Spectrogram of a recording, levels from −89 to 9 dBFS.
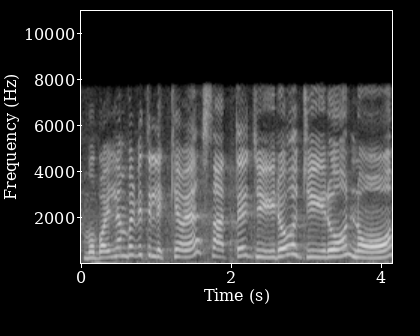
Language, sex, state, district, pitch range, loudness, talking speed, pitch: Punjabi, female, Punjab, Pathankot, 285-350 Hz, -13 LUFS, 145 wpm, 300 Hz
